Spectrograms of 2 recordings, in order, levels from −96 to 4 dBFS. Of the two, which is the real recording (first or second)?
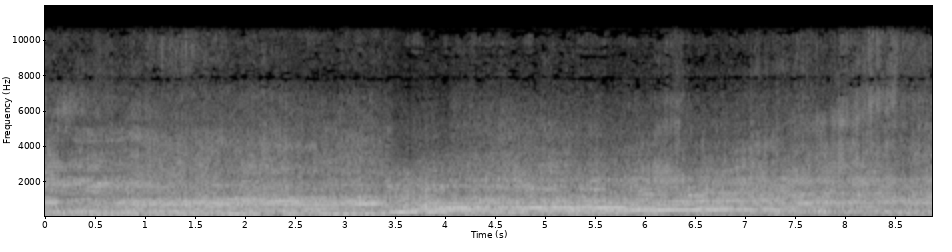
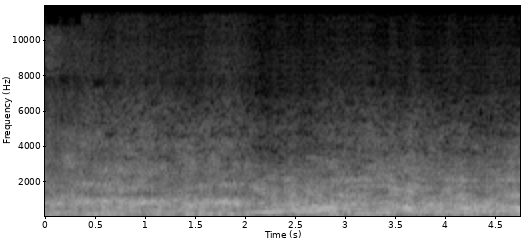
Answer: first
